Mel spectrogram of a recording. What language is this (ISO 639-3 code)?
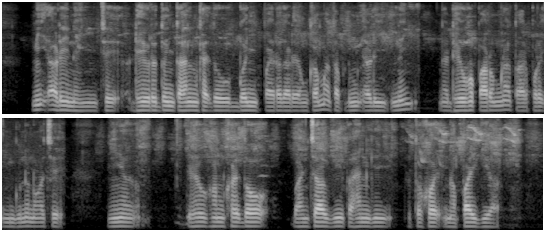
sat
